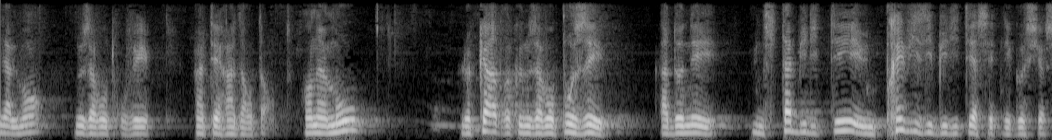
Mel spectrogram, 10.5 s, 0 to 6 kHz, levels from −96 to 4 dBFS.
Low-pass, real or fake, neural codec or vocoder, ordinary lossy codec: 5.4 kHz; real; none; Opus, 64 kbps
